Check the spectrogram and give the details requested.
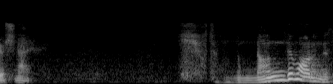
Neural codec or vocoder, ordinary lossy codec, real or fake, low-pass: none; Opus, 32 kbps; real; 7.2 kHz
